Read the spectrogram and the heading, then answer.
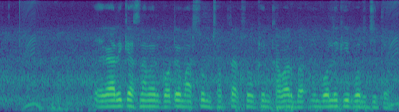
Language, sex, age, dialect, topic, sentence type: Bengali, male, 18-24, Western, agriculture, statement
